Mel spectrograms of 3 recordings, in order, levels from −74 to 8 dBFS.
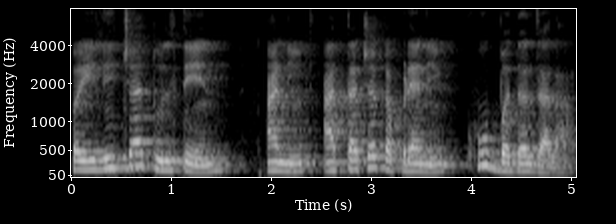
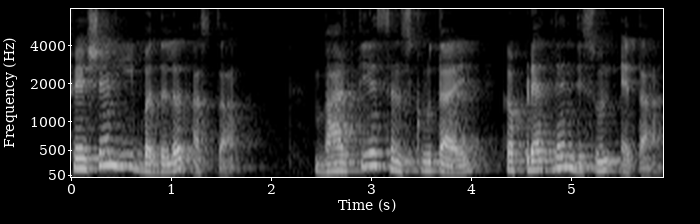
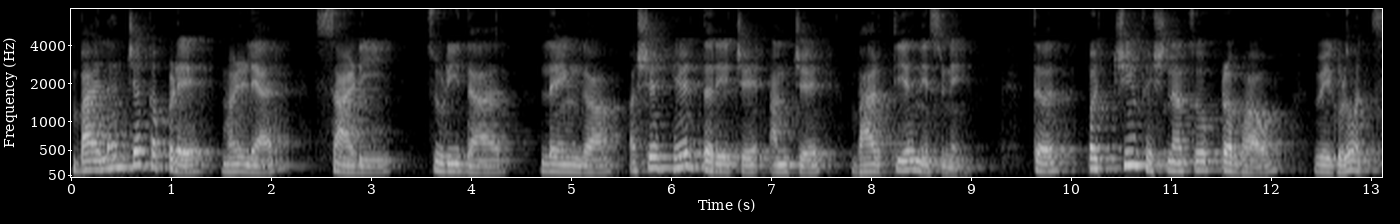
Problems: none marked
